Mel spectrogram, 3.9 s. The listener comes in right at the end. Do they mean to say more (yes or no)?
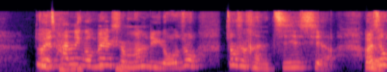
no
